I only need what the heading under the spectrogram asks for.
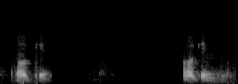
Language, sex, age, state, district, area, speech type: Tamil, male, 18-30, Tamil Nadu, Erode, rural, conversation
